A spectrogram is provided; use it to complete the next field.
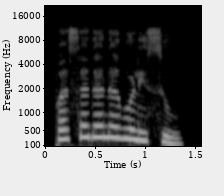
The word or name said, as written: ಪಸದನಗೊಳಿಸು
